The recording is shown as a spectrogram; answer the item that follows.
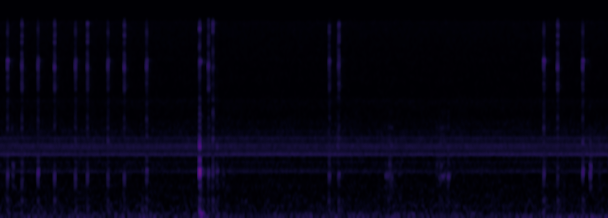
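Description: Faint quick clicks of a stylus tapping a pen tablet while writing by hand, in short runs of several a second, with one louder click about two seconds in. A faint steady high whine sits underneath.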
